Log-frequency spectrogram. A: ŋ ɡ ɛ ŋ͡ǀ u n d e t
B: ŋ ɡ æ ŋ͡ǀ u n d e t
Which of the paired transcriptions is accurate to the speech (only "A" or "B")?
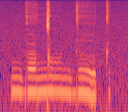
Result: A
